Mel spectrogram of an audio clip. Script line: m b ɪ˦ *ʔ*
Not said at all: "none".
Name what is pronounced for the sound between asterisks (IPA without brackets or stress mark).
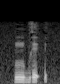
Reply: ʔ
